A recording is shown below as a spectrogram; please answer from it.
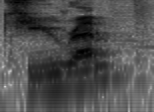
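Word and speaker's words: Kyurem: the fact that kyram i looked it up it's spelt is like q rem i think that's how it says to pronounce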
